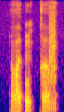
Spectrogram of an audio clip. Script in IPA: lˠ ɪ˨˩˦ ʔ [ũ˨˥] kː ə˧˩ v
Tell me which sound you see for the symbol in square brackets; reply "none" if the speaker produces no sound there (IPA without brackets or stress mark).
ũ˨˥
